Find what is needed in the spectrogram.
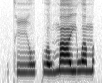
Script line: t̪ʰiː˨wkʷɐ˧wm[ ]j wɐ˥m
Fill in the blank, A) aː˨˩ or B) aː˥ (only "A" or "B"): B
